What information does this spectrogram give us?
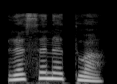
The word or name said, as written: ರಸನತ್ವ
